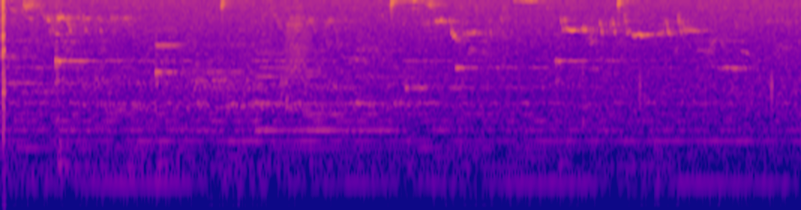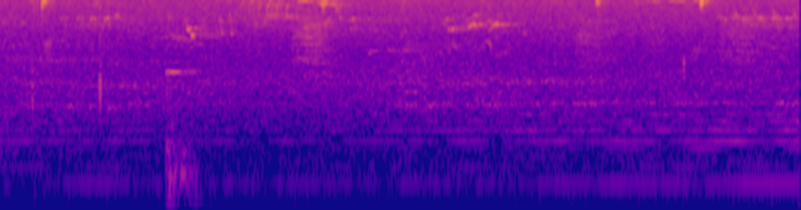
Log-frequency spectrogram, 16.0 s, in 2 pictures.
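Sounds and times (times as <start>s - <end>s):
bird chirps: 8.4s - 13.2s
dull low thump: 9.7s - 10.1s.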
